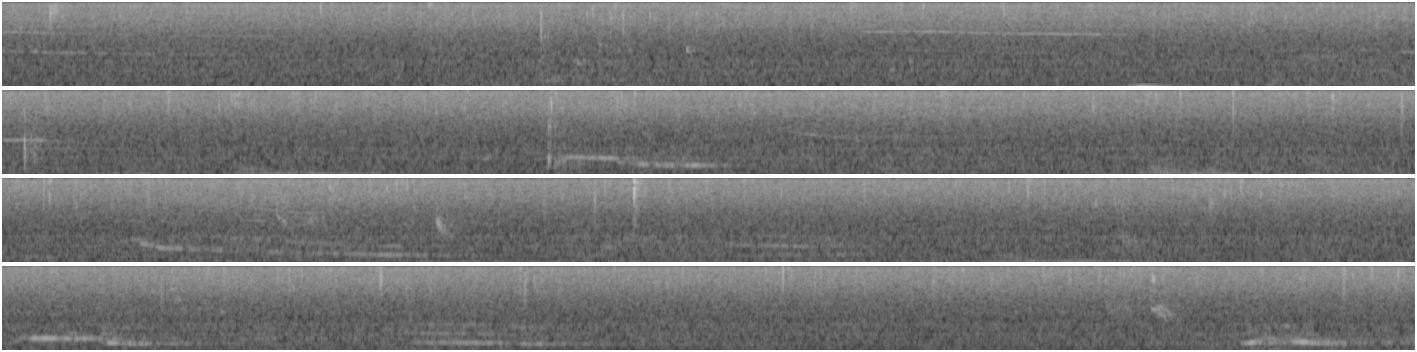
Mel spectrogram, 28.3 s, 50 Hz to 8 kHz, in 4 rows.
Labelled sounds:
4.3	5.5	humpback whale, 2.4 to 2.8 kHz
7.0	7.4	humpback whale, 1.2 to 1.3 kHz

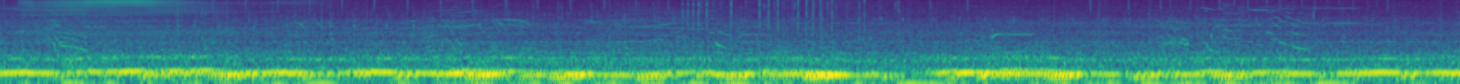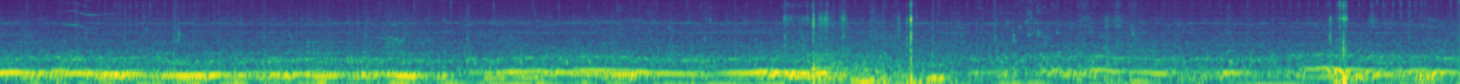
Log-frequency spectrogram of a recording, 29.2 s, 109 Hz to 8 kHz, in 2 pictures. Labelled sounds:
0.4	1.1	killer whale, southern Alaska resident, 0.55 to 3.0 kHz
4.4	5.5	killer whale, southern Alaska resident, 1.8 to 8.0 kHz
6.1	7.5	killer whale, southern Alaska resident, 0.52 to 5.8 kHz
9.8	10.5	killer whale, southern Alaska resident, 0.94 to 1.7 kHz
11.6	13.7	killer whale, southern Alaska resident, 0.57 to 6.6 kHz
15.2	15.8	killer whale, southern Alaska resident, 1.7 to 8.0 kHz
20.8	21.5	killer whale, southern Alaska resident, 1.7 to 3.1 kHz
28.7	29.1	killer whale, southern Alaska resident, 2.1 to 3.3 kHz

